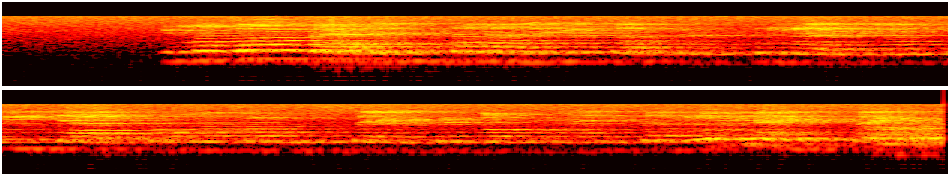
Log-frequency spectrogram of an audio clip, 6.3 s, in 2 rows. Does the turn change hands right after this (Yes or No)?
Yes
